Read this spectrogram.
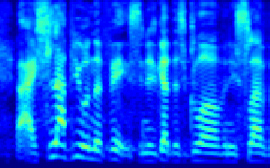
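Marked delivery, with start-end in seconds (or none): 0.2-1.2 comic, cartoon-style French accent. Mimicking a cartoon character slapping someone, in a cartoon French accent. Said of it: "some cartoon that's like got a French accent and he's like".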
